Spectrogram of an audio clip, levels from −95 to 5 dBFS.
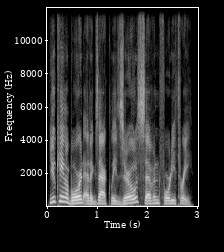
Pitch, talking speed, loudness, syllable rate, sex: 185 Hz, 180 wpm, -16 LUFS, 5.3 syllables/s, female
